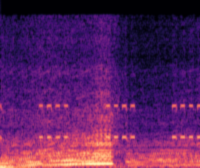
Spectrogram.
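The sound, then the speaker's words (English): A new Toyota's engine revs up, its pitch climbing steadily before easing off, then settles into a steady hum as it cruises the open road, while a faint high-pitched beeping pulses in short repeated bursts. “That's me awakening after a long winter's nap, cruising the open road in my new Toyota.”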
